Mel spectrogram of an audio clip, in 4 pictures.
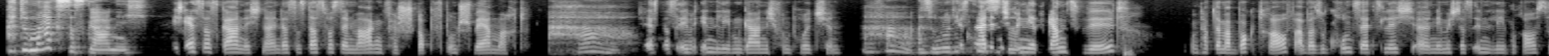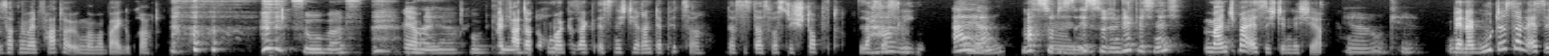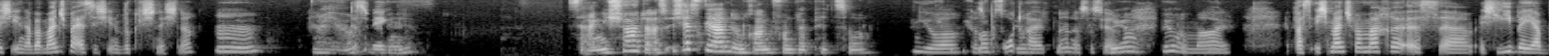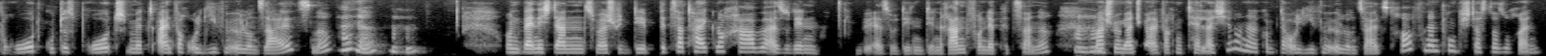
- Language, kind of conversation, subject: German, unstructured, Magst du lieber süße oder salzige Snacks?
- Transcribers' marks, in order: anticipating: "Ach, du magst das gar nicht?"; drawn out: "Aha"; laugh; other background noise; static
